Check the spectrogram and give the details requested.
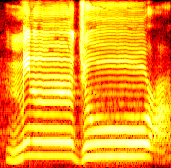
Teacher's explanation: اخفاء کریں گے، یعنی ناک میں آواز کو لے جا کر ظاہر نہیں بلکہ چھپائیں گے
